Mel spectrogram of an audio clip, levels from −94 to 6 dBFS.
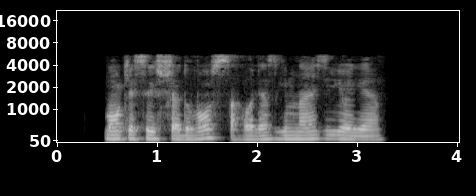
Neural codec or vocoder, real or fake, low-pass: none; real; 5.4 kHz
